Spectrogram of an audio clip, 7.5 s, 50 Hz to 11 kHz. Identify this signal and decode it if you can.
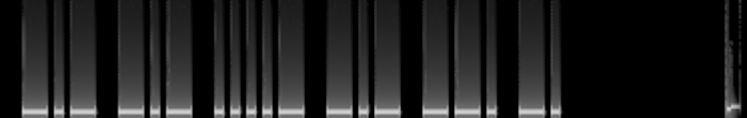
Morse code, heard as a keyed tone, about 15 wpm, 700 Hz. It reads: KK4KGN
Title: USA Call Signs - 6 Characters - 4x Character Spacing - 15wpm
